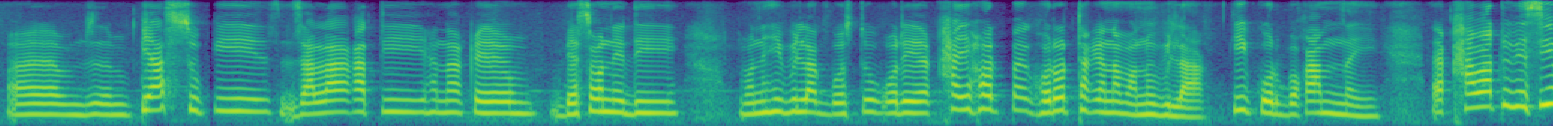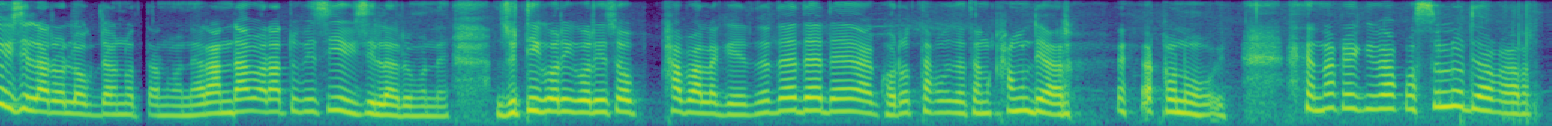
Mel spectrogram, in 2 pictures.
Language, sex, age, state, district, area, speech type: Assamese, female, 45-60, Assam, Barpeta, rural, spontaneous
